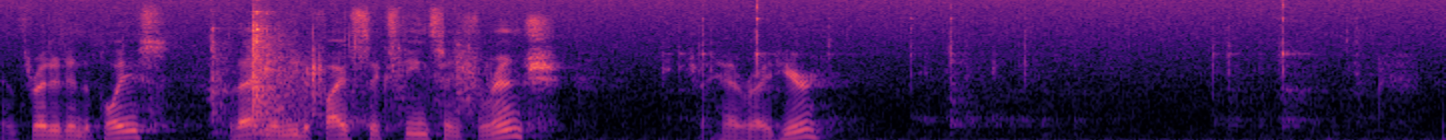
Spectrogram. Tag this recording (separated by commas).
Speech, inside a small room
